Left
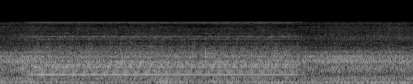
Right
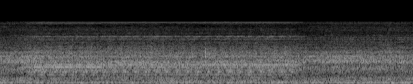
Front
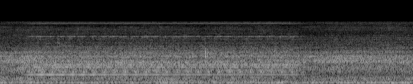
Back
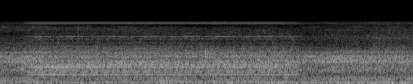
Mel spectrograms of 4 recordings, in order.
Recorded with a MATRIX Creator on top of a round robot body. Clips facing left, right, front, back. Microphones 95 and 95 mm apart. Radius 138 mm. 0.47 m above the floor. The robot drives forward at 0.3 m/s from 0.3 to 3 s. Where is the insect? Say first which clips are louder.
Left 2 dB, front 1 dB; 70° left, 2 m; by 4.1 s 125° left, 2 m.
